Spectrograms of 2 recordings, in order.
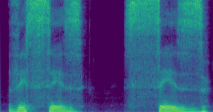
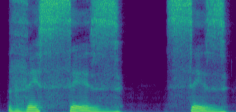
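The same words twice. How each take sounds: No difference in how they are said.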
